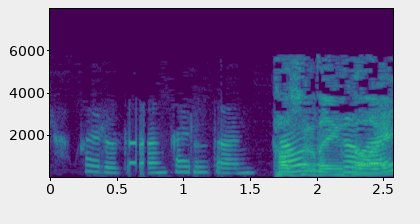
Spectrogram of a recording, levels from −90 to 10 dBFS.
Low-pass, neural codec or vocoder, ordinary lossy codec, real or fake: 7.2 kHz; none; MP3, 24 kbps; real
